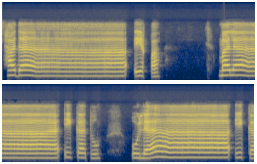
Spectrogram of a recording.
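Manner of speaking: very slow, aa held long and level in حدائق, ملائکۃ, اولائک; elongated madd. Shown as a demonstration. Teacher shows how to stretch it, elongated madd. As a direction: hold the aa steady, then release into the short ending of ملائکۃ. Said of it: "اسے کھینچیں گے".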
